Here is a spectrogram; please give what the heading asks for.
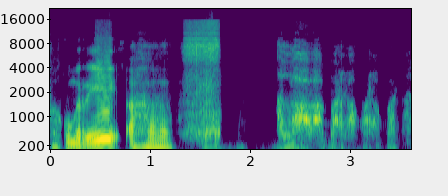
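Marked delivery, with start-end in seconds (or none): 2.3-3.5 hushed, breathless Allahu Akbar; whispered prayer. Real, not acted. Takut kesurupan, berdoa pelan. (doa berbisik ketakutan)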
